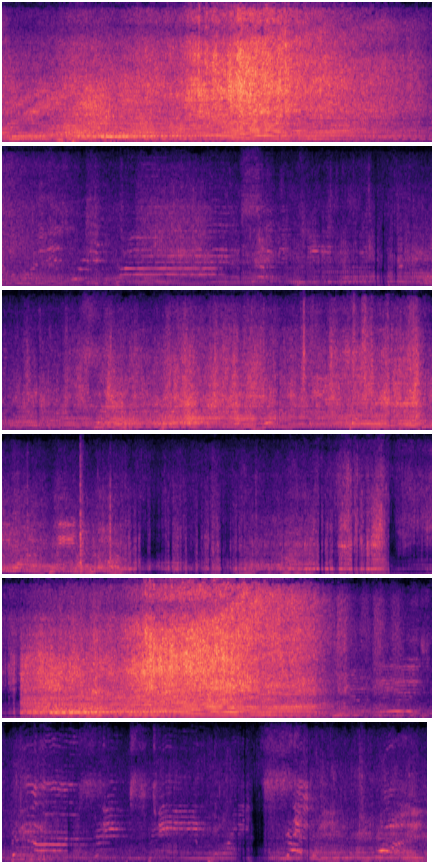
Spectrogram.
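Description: Race cars lap a racetrack during a Southern Series qualifying session in Montgomery, engines swelling loud as they pass and fading away. A commentator talks over the engine noise.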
